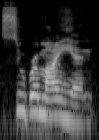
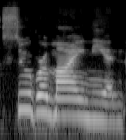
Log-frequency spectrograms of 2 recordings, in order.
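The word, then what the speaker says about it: Subramanyam: It's Congressman Suhas Subramanian. He's got a tough last name to pronounce, but it's Suhas Subramanian. I think that's how you pronounce it.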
